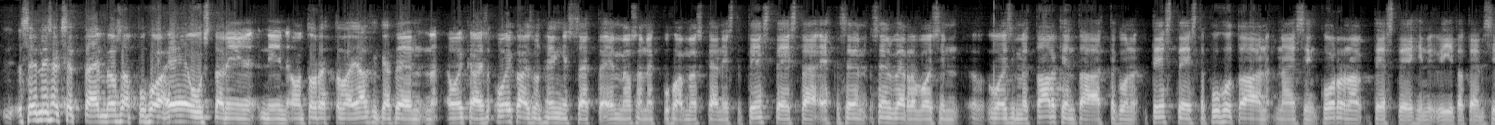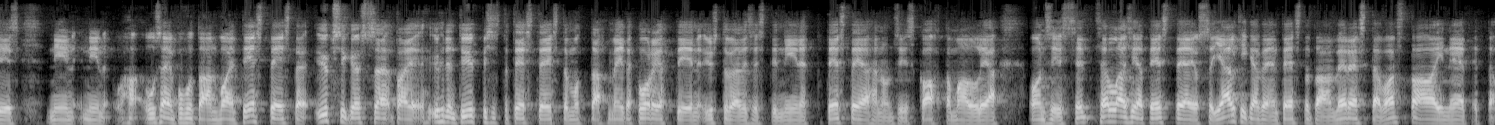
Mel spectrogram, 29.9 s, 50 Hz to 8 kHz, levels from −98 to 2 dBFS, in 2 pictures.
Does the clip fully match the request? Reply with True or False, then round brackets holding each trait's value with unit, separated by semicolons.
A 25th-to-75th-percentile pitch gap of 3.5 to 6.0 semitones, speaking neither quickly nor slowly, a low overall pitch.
True (4.0 semitones; 140 wpm; 110 Hz)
